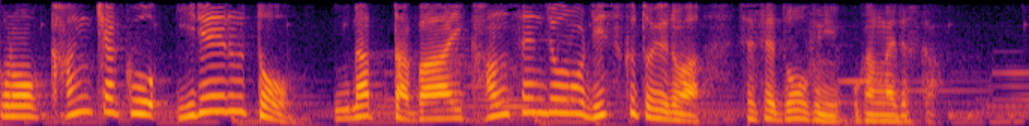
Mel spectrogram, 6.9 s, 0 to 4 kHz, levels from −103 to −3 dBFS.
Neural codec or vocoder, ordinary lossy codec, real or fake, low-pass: none; none; real; 3.6 kHz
